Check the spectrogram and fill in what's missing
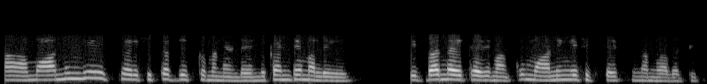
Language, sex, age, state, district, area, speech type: Telugu, female, 18-30, Telangana, Vikarabad, urban, conversation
